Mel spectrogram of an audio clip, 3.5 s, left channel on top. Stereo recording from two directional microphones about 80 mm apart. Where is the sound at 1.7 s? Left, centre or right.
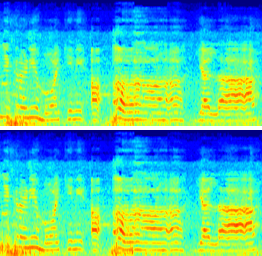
Left.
